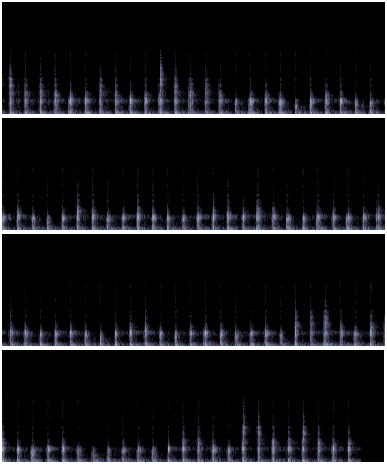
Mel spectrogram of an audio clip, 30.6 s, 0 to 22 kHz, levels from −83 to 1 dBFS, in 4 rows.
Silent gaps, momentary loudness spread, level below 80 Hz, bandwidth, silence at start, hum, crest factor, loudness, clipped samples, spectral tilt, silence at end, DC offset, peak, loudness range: none; 9 LU; -48 dBFS; 5 kHz; 0 s; none; 28 dB; -43 LUFS; under 0.1%; -10 dB/octave; 0.6 s; under 0.1%; -14 dBFS; 3 LU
